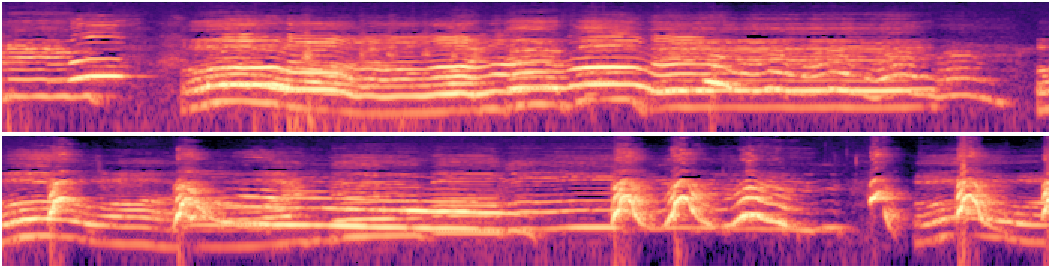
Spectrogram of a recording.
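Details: Ziggy the Samoyed howls along with an advert song he always listens for. Long, sustained, wavering howls break off after a pause and return as shorter, rising yips and yelps.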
